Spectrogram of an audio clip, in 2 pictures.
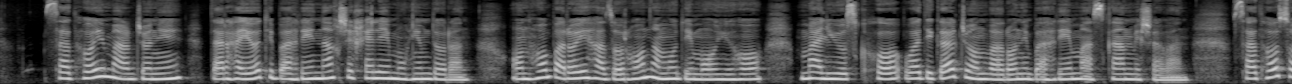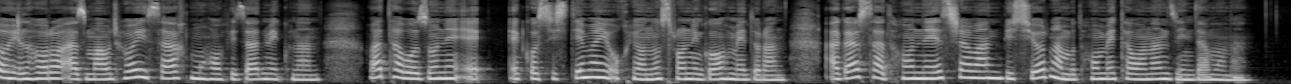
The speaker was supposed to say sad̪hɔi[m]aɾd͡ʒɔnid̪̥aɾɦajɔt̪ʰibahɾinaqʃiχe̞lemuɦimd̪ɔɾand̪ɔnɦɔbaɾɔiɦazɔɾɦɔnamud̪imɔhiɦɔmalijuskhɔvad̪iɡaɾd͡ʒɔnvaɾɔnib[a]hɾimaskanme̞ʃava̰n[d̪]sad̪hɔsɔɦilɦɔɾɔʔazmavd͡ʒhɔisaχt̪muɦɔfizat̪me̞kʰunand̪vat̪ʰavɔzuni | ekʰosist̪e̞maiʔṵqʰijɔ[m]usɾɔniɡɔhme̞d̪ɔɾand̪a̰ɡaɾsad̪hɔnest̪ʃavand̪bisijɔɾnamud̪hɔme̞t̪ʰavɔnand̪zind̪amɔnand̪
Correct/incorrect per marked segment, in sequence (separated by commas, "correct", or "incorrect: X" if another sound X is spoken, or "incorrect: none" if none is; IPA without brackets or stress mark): correct, correct, correct, incorrect: n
